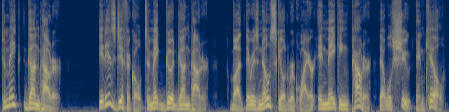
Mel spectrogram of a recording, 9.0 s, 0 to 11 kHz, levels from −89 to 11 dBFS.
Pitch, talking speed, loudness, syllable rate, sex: 120 Hz, 155 wpm, -18 LUFS, 4.6 syllables/s, male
